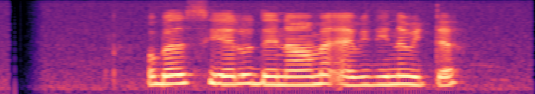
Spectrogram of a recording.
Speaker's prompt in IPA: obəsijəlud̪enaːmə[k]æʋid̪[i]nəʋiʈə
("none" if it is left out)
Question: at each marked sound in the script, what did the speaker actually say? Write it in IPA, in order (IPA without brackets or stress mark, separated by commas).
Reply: ʔ, i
